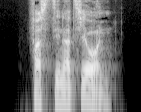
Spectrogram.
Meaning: fascination
- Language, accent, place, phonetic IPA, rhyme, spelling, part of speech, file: German, Germany, Berlin, [fast͡sinaˈt͡si̯oːn], -oːn, Faszination, noun, De-Faszination.ogg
